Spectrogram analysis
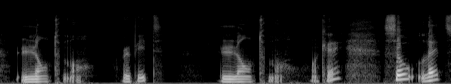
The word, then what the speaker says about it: lentement: And then, well, usually in French, we don't really pronounce this E between T and M, so we get this pronunciation lentement, repeat, lentement, okay?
